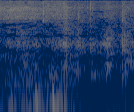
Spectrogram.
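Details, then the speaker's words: Pet dog snoring in the background during a crafting session: snoring. "so if you hear that snoring in the background that is my dog he's so precious"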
